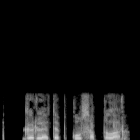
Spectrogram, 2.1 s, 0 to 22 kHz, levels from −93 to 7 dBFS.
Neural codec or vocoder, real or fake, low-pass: none; real; 7.2 kHz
